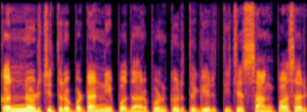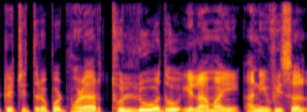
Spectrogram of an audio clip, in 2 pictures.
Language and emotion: Goan Konkani, neutral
